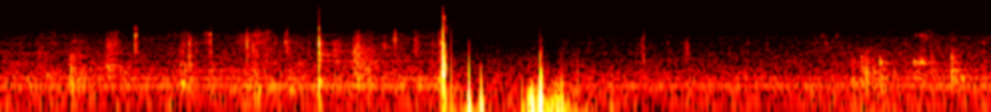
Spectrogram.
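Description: Dishes and cutlery clicking and knocking on a table while food is served. A run of small clinks builds to one sharp clink about three seconds in, followed at once by a low thud, then a few faint clicks. A faint steady hum runs underneath.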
